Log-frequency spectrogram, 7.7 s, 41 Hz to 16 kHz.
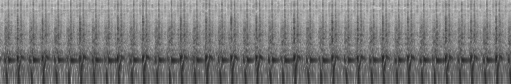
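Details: Lister engine on its first start in 40 years, on a little choke while the fuel needle is balanced: steady, even beat about 160 a minute with a noisy exhaust bark and no big-end knock; it runs smoothly and healthily.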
